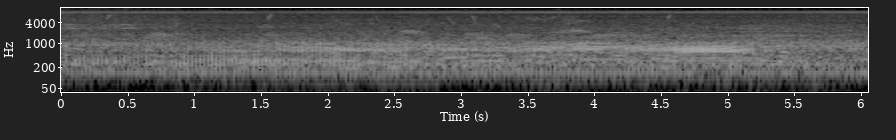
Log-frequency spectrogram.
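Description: Quiet wetland ambience with faint bird calls and a steady high whine, while a distant motor drone swells in the middle and fades out shortly before the end.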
